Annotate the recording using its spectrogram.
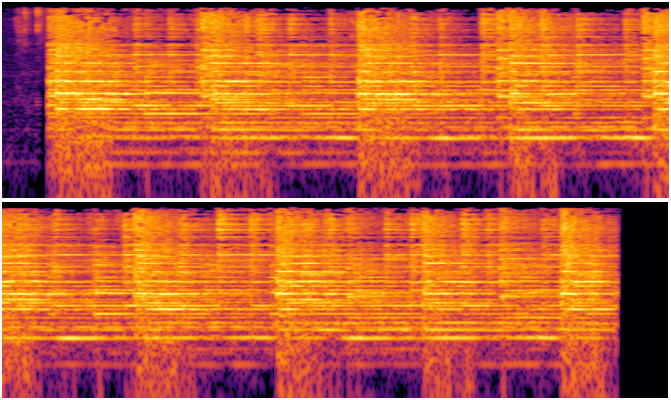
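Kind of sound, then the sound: signal or alarm, easter church bells ringing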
